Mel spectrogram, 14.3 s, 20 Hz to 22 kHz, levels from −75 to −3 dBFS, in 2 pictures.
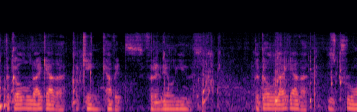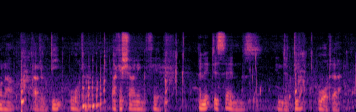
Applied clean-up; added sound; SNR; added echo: none; Ocean; 6 dB; reverberation time 0.2 s.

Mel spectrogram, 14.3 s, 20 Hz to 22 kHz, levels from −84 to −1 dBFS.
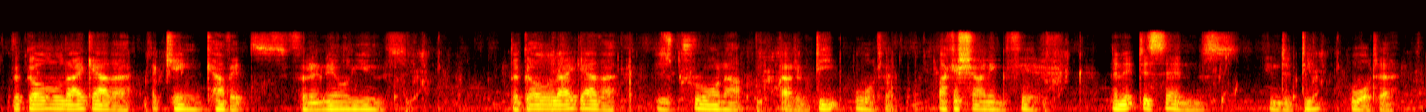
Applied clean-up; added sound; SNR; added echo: neural separator model SepFormer DNS4.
